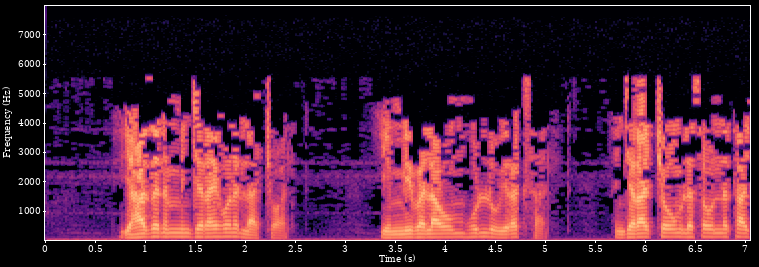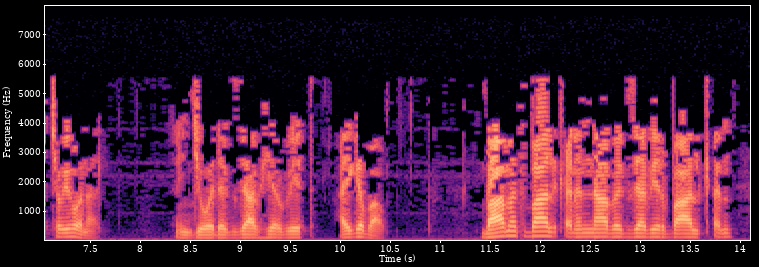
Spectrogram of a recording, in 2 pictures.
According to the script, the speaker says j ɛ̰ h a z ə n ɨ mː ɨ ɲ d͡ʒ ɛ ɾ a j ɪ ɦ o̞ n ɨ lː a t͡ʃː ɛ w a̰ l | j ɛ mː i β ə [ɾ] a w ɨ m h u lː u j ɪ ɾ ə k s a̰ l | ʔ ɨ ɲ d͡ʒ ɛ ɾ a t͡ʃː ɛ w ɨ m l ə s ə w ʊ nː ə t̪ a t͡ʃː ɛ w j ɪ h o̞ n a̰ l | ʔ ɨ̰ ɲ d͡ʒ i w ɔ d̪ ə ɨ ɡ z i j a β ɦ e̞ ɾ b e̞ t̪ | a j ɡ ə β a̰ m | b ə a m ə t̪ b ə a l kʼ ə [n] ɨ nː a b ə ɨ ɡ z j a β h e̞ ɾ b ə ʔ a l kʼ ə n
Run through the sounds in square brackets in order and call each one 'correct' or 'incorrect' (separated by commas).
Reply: incorrect, correct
